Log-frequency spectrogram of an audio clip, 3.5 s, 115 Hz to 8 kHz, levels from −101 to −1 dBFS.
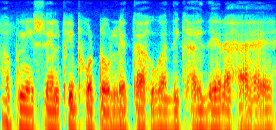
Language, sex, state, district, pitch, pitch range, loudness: Hindi, male, Punjab, Pathankot, 110 Hz, 105-115 Hz, -17 LUFS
